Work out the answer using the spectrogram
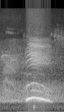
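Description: A Long-eared Owl gives a single nasal, buzzy alarm note lasting about half a second, like blowing through comb and paper, slightly rising then falling.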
